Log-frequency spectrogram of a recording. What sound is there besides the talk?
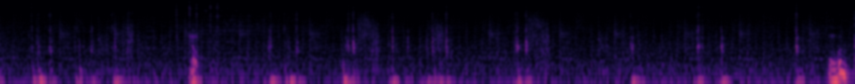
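pressing computer keyboard F keys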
